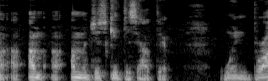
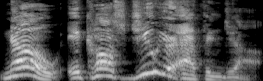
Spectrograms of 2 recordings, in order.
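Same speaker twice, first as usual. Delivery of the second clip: much higher, louder emphatic correction; emphatic outburst; 8 semitones higher, 4 dB louder than usual. Real, not acted. Commentator insisting the firing was deserved, loud and emphatic. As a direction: hammer it home, fed up.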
